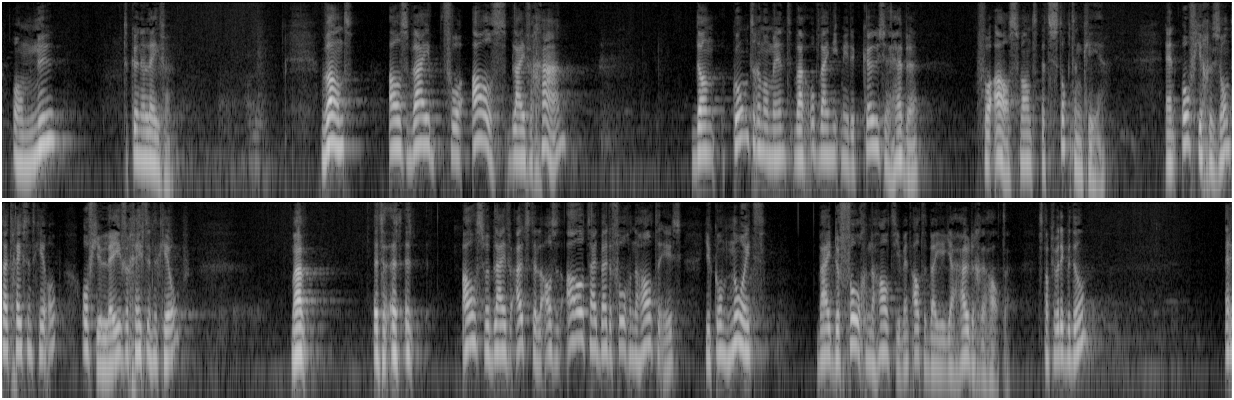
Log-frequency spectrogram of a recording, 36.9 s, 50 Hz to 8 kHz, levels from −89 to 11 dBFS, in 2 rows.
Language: Dutch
